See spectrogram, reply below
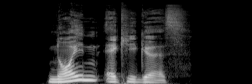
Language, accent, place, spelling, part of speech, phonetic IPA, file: German, Germany, Berlin, neuneckiges, adjective, [ˈnɔɪ̯nˌʔɛkɪɡəs], De-neuneckiges.ogg
- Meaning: strong/mixed nominative/accusative neuter singular of neuneckig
